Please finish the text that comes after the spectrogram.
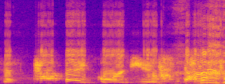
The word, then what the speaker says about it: Papageorgiou: Papa Gorgiou. I'm going to spell it for you. It's like Papa Gigio. It's like it was a movie character. Yeah. Yes, it's PAPAGEORGIOU. Wow. Okay. Papa Georgius or something.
